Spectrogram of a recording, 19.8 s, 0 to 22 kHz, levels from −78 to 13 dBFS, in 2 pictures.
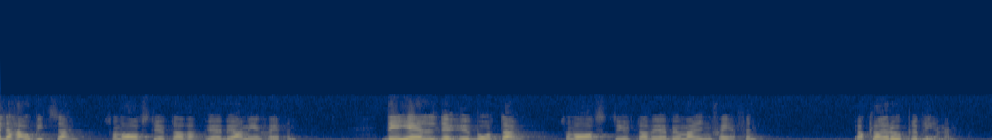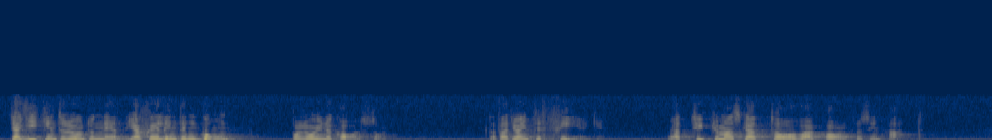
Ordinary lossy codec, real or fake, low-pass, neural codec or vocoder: MP3, 48 kbps; fake; 7.2 kHz; vocoder, 44.1 kHz, 80 mel bands, Vocos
